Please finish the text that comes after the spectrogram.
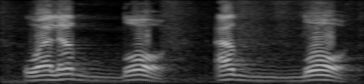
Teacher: salah satu sifatnya istitalah, memanjang dulu dhatnya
